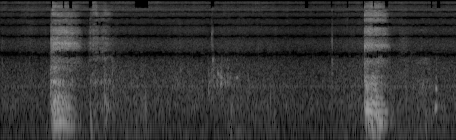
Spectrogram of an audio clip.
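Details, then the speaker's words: Cat with inopportune hiccups, possibly while pooping: two abrupt, short, sharp jerky sounds about three seconds apart over steady room hum. "Are you pooping? And you have the hiccups?"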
